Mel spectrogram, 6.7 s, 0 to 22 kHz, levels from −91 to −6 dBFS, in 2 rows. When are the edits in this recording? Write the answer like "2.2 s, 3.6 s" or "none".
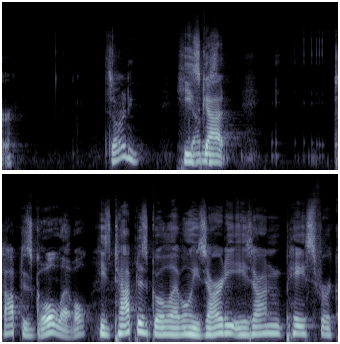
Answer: none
